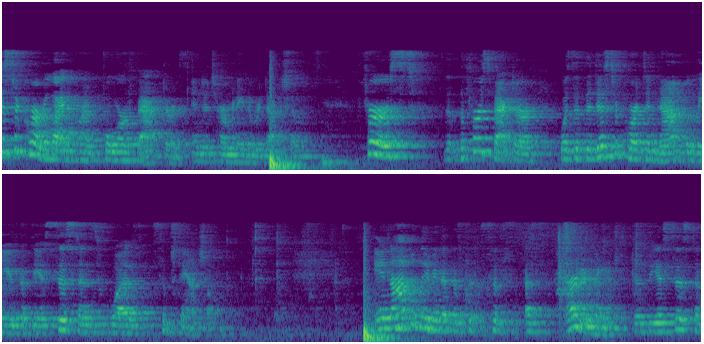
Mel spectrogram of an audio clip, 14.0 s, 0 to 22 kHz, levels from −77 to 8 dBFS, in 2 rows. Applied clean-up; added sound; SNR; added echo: none; Bass drum; -1 dB; reverberation time 0.8 s.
